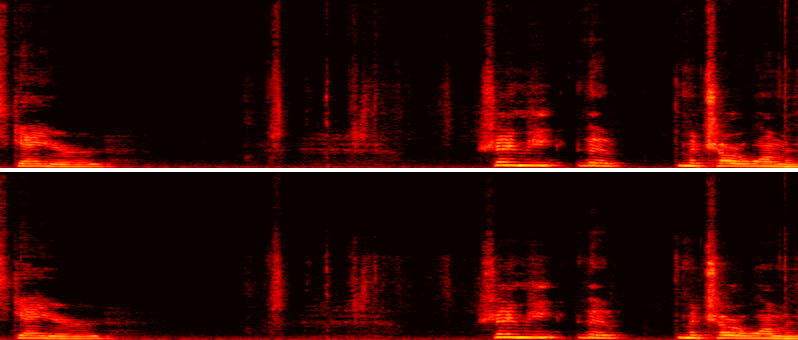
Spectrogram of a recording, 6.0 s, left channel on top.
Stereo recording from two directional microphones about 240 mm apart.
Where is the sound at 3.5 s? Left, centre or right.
Left.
